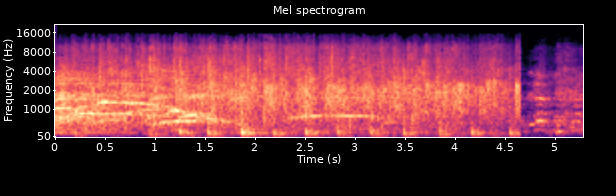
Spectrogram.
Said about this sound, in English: Hey, I got applause for that.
